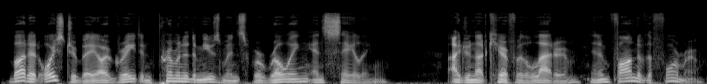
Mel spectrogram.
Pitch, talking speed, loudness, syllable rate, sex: 105 Hz, 220 wpm, -21 LUFS, 6.0 syllables/s, male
